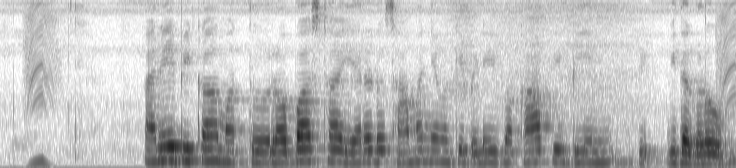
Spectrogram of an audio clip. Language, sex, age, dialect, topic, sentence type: Kannada, female, 25-30, Coastal/Dakshin, agriculture, statement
